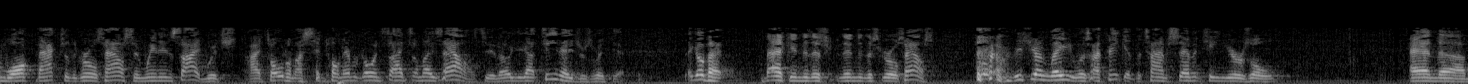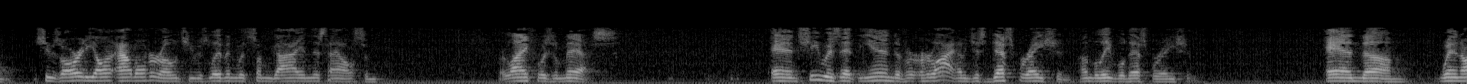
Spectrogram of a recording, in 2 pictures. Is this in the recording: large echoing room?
yes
